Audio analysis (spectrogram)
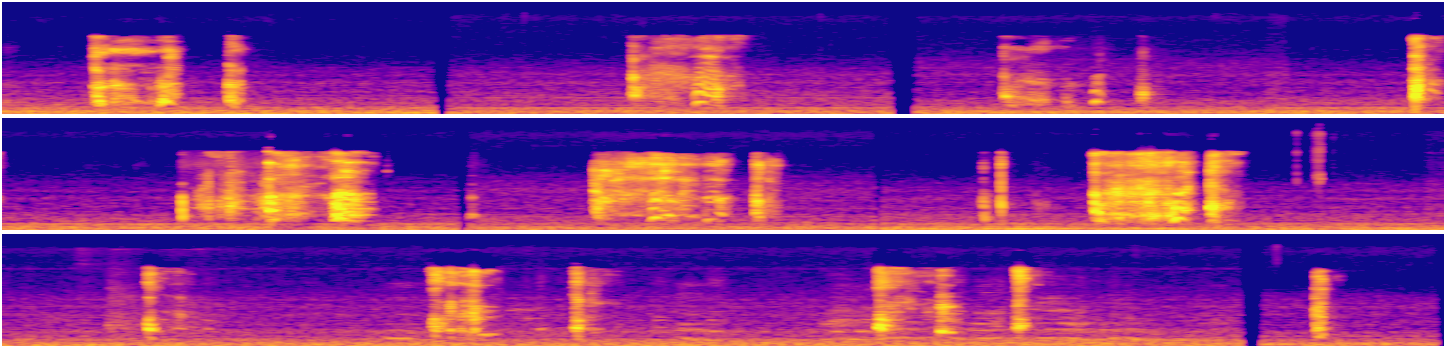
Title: Coughing so hard wanna puke! 🤮🤮🤮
